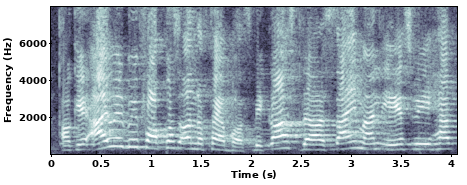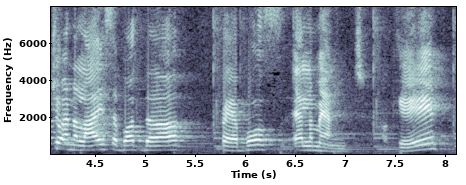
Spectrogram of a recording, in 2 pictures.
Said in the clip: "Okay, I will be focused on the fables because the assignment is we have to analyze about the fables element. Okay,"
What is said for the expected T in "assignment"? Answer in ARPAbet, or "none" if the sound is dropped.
none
